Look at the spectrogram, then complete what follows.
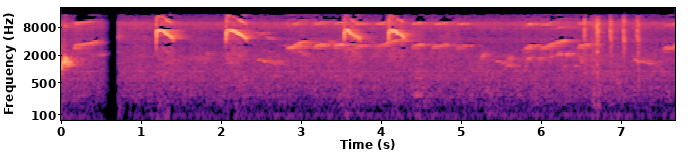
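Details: White-rumped shama singing, intended to rouse shamas short on stamina. Piercing high notes sweep sharply downward, repeated about once a second at first. They give way to softer whistles and a rapid series of ticking clicks, over a steady background hiss.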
